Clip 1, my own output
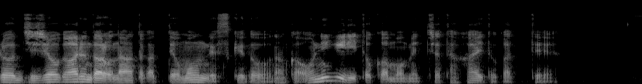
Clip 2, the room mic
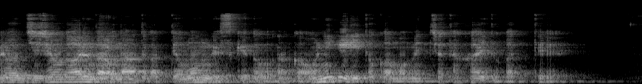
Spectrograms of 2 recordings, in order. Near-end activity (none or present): none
